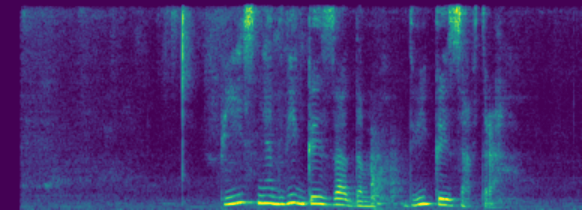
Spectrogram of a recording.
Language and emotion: Russian, neutral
